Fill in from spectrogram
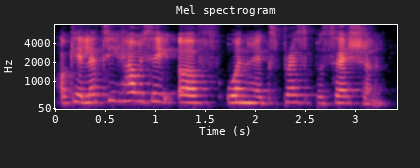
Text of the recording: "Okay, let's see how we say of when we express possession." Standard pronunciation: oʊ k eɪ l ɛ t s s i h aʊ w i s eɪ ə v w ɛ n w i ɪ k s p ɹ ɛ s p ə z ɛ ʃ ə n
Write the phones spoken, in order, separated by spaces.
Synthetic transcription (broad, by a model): oʊ k eɪ l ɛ t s s i h aʊ w i s eɪ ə f w ɛ n w i ɪ k s p ɹ ɛ s p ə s ɛ ʃ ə n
